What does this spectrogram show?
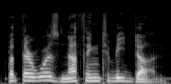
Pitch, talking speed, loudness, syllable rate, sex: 150 Hz, 245 wpm, -15 LUFS, 5.6 syllables/s, male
